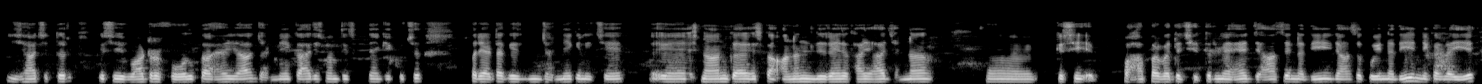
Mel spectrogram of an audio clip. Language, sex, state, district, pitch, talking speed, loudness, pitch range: Hindi, male, Uttarakhand, Uttarkashi, 130 Hz, 185 wpm, -16 LUFS, 125-130 Hz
